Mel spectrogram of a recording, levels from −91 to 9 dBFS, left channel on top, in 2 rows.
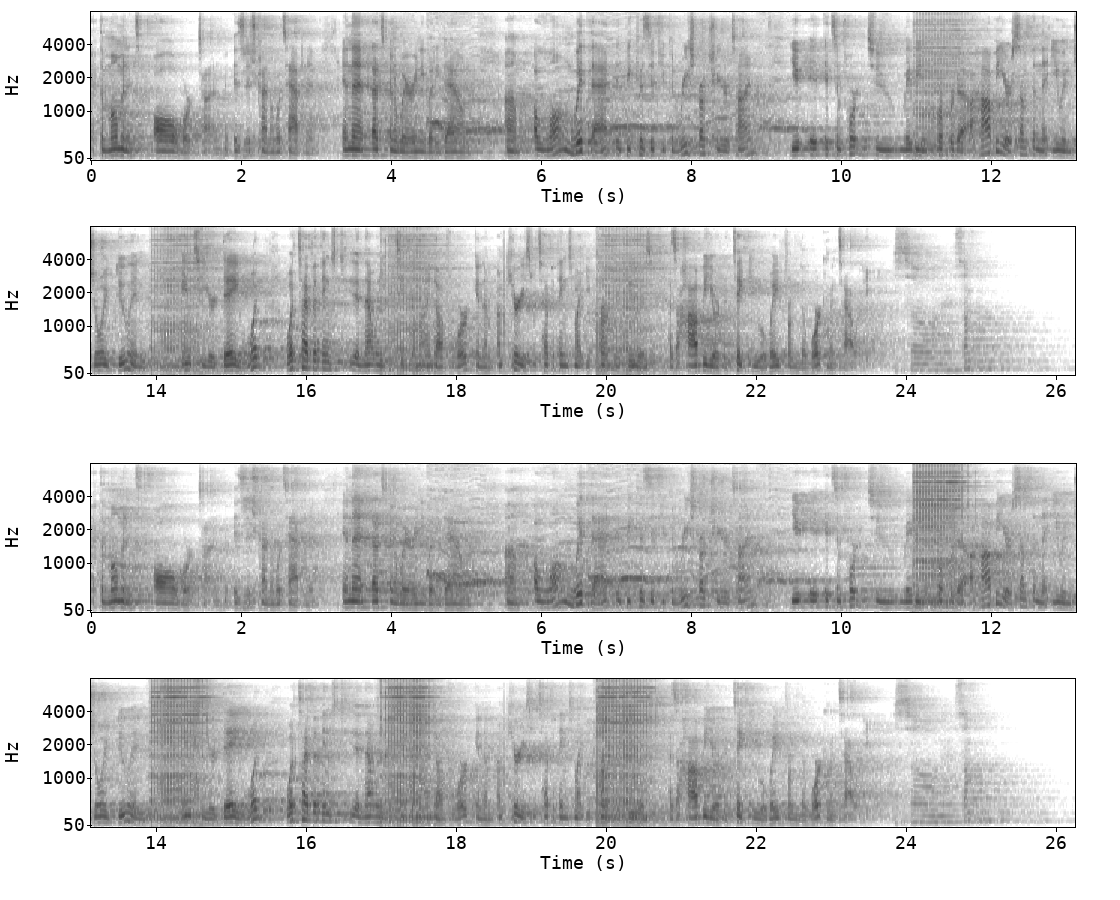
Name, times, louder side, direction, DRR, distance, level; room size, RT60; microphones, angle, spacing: voice 1, 0.1-13.9 14.3-23.4, left 2 dB, 70° left, 6 dB, 1.0 m, -29 dB
sound 1, 3.4-9.5, equal, 10° left, 3.0 m, -37 dB
Tools, 10.9-11.8 13.9-14.8 16.9-17.8 19.8-20.8, right 7 dB, 75° right, 1.3 m, -28 dB
voice 2, 23.8-24.9, left 1 dB, 40° left, 1 dB, 5.1 m, -45 dB
26.0 x 23.0 x 7.9 m, 2.2 s
head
